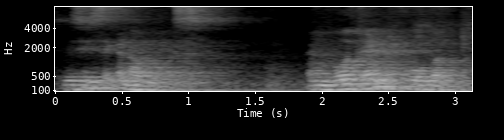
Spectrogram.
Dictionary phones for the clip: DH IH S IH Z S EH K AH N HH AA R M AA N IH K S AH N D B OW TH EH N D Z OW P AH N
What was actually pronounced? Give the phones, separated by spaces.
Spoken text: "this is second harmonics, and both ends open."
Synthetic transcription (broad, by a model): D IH S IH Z S EH K AH N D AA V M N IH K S AH N D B OW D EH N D OW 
